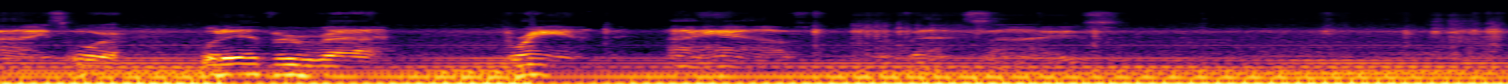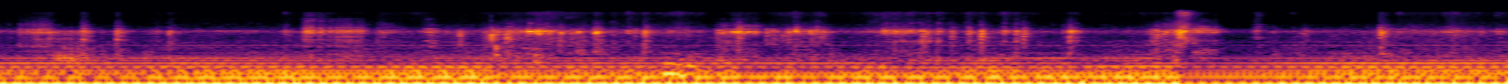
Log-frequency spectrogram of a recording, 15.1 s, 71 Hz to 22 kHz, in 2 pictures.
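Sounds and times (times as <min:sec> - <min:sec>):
loud low hum: 0:00.0 - 0:15.0.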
